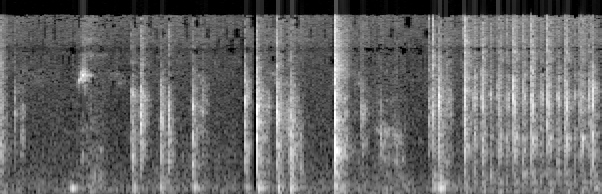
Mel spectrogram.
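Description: Typing on a computer keyboard: scattered single keystrokes, then a quick run of keystrokes from about four seconds in.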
